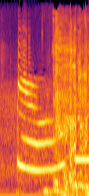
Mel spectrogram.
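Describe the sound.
A caller leaving a phone message mimics a cat with one long, loud meow that slides gradually downward, followed by a brief breathy rush and a short, steady squeaky tone.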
